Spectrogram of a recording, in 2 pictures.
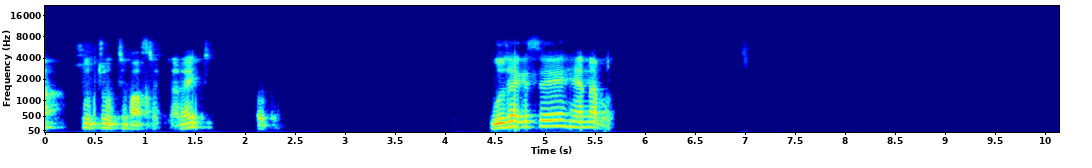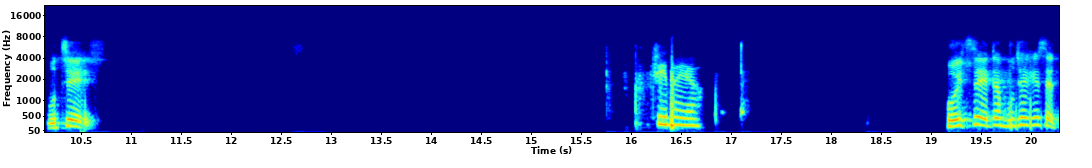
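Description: A man speaks calmly in short bursts with long pauses.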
